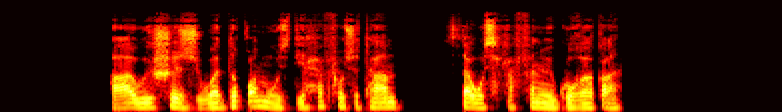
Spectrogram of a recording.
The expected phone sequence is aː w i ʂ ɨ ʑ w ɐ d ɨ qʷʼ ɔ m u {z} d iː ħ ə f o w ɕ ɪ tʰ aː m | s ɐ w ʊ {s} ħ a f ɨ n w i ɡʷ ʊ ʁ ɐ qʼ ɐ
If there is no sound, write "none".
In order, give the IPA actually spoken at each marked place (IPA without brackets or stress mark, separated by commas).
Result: z, s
